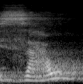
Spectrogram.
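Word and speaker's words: Zahl: Que é de Zal, né? Eu não sei bem se pronuncia assim, mas é Zal, que vem do alemão, que quer dizer números, certo?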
